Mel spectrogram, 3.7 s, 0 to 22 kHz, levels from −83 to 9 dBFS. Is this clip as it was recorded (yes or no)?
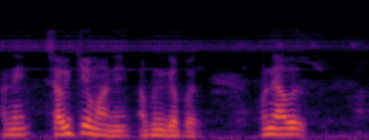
no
